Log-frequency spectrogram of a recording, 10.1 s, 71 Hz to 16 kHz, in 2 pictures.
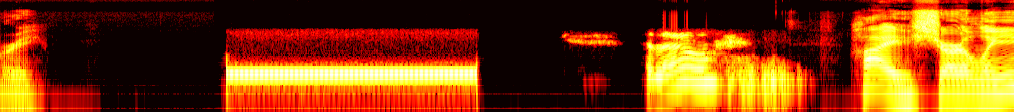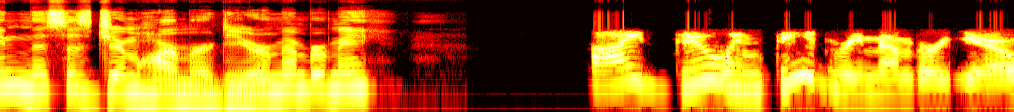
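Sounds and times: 
speech: 0:00.0 - 0:00.3, 0:03.2 - 0:07.0, 0:08.0 - 0:10.1
telephone dial tone as a phone call is placed: 0:01.1 - 0:02.4.

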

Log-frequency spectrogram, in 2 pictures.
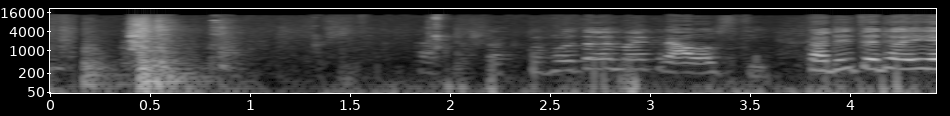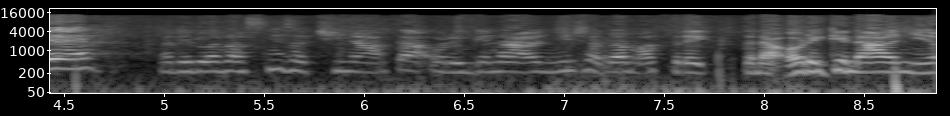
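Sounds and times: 
door being pushed shut with a heavy thud: 0:00.1 - 0:00.9
speech: 0:02.5 - 0:08.8.

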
